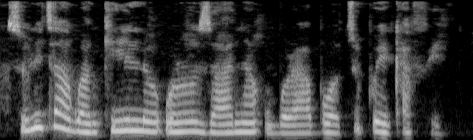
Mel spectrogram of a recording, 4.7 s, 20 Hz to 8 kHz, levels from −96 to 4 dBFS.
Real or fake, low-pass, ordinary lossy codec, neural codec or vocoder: real; none; none; none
